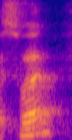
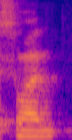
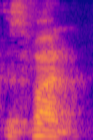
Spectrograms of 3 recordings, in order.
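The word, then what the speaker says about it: Swann: al medio social de Swan. Pronunciaba Svan. ¿Quién sabe?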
